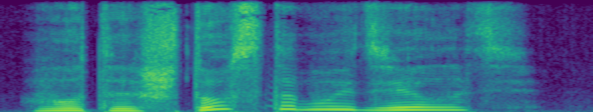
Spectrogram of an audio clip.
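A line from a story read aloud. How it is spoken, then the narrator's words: Quiet resigned sigh. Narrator (Russian): Тихо и как-то обреченно вздохнул маг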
